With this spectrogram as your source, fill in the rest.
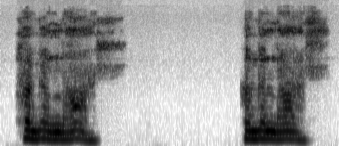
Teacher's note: It automatically darts up behind my upper front teeth whenever I have to do an HL blend.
